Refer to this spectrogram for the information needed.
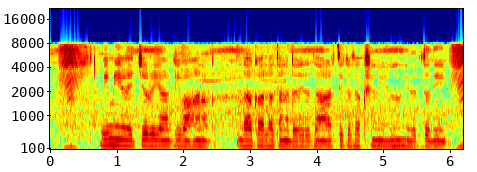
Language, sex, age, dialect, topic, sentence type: Kannada, female, 18-24, Coastal/Dakshin, banking, statement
